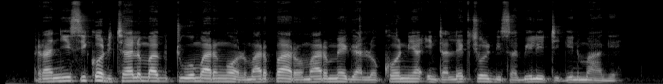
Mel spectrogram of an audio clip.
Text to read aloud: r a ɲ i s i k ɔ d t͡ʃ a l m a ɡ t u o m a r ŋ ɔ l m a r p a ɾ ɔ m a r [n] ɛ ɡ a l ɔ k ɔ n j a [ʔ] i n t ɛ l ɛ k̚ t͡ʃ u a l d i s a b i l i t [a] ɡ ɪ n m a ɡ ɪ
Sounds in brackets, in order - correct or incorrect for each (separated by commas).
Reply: incorrect, correct, incorrect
